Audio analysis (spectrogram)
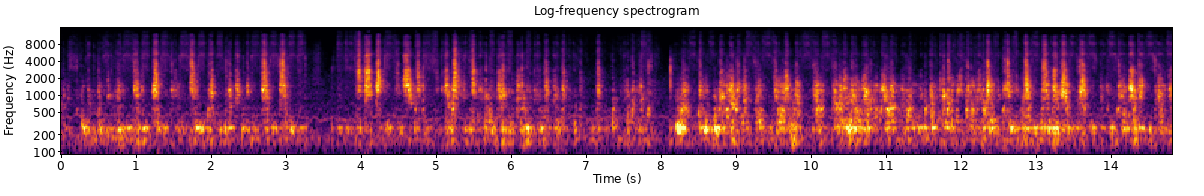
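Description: A wooden stylus scratches the black wax coating off a flat paper scratch-art card, exposing the colourful layer beneath, while one hand holds the card down. Quiet, dry, bright scraping comes in quick, short strokes that follow one another almost continuously, with a brief lull near the four-second mark. A faint steady low hum sits underneath.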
